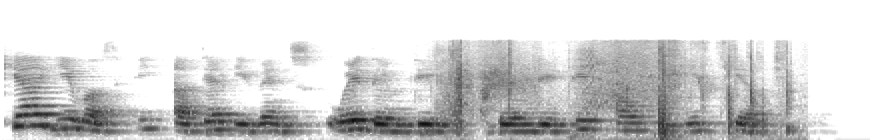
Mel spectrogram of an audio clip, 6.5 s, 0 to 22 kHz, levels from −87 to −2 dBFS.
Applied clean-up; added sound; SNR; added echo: none; Squeak; 10 dB; reverberation time 0.6 s.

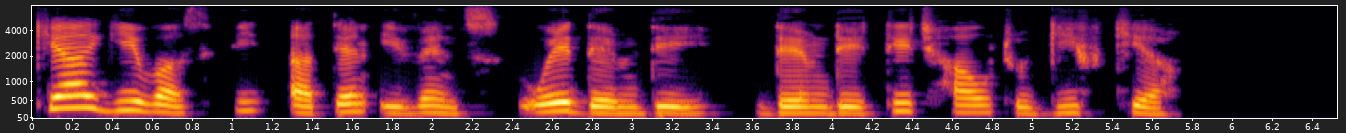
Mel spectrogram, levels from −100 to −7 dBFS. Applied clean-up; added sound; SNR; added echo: none; none; none; none.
